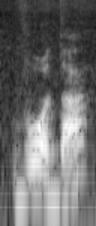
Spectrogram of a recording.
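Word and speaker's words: woda: Вода, а не вода, да? То есть вода, ударение вот сюда.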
